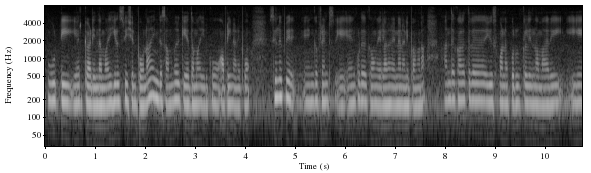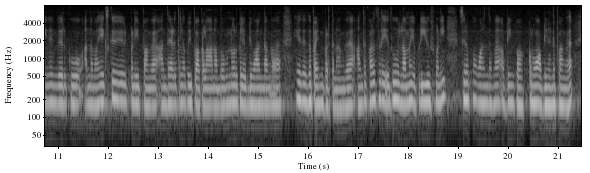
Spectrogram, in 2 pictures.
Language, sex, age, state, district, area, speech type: Tamil, female, 18-30, Tamil Nadu, Perambalur, urban, spontaneous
